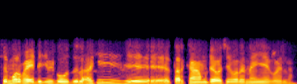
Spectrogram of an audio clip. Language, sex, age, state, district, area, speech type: Odia, male, 18-30, Odisha, Balangir, urban, conversation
